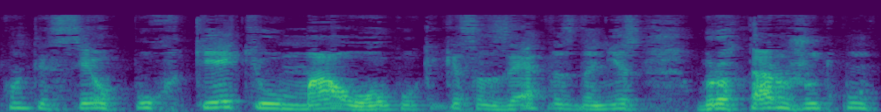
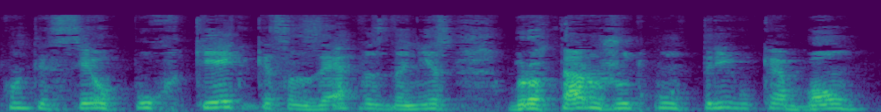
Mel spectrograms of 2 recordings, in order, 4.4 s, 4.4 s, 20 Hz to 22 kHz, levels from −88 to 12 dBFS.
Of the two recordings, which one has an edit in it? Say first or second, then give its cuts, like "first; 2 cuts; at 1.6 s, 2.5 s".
second; 1 cut; at 1.2 s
